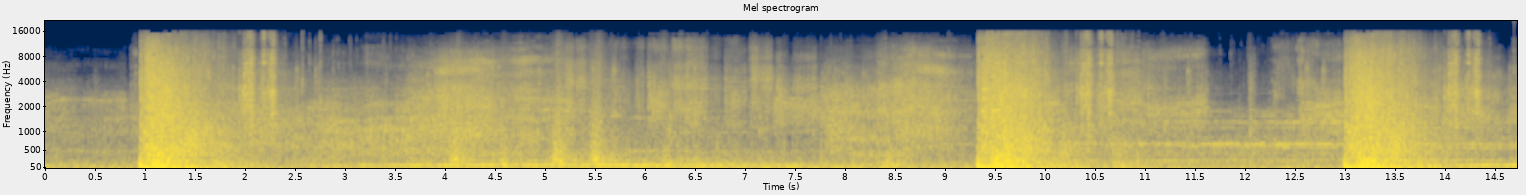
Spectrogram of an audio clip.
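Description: Gunshots bang loudly, each with a ringing tail.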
